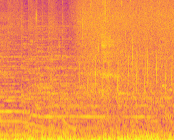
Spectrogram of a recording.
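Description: Rain Dance in a Pokémon video game brings a steady, soft hiss of falling rain with faint scattered droplet taps, continuing evenly without speech.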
